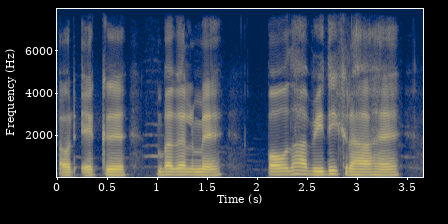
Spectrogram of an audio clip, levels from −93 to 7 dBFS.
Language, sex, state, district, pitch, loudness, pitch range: Hindi, male, Jharkhand, Palamu, 140 Hz, -16 LUFS, 130-150 Hz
